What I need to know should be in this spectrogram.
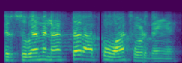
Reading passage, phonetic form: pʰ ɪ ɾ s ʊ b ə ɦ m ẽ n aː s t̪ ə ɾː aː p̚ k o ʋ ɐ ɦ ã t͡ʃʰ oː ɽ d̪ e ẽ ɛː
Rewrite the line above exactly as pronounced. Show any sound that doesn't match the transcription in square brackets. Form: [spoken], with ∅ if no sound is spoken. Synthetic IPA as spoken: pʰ ɪ ɾ s ʊ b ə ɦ m ẽ n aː s t̪ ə [ɾ] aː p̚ k o ʋ ɐ ɦ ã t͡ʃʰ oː ɽ d̪ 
